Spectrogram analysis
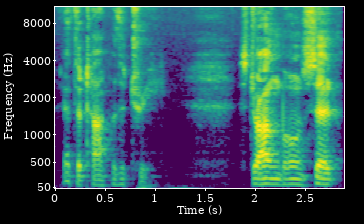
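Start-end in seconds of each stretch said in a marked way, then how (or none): none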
